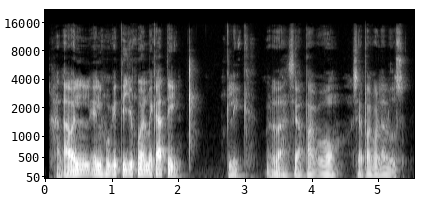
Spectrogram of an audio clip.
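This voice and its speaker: A man's voice: rumbling low, animated, normal speed, creaky, a little mellow. A young man tells a personal ghost story in a casual way, acting out quotes and sound effects.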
